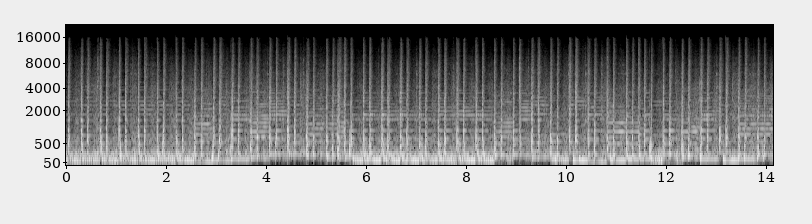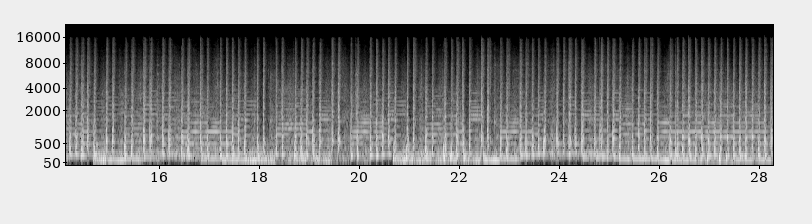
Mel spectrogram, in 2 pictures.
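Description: Marching drumline playing a warm-up exercise together: snare drums, tenor drums and tuned bass drums in fast, continuous stick strokes, with the bass drums stepping between different pitches.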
